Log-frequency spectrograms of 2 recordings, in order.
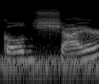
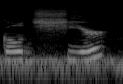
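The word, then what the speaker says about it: Goldshire: apparently it's not pronounced gold Shire it's pronounced gold sheer like the correct pronunciation so I've heard but everybody pronounces it wrong so everybody but apparently it's supposed to be sheer not Shire a metaphor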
